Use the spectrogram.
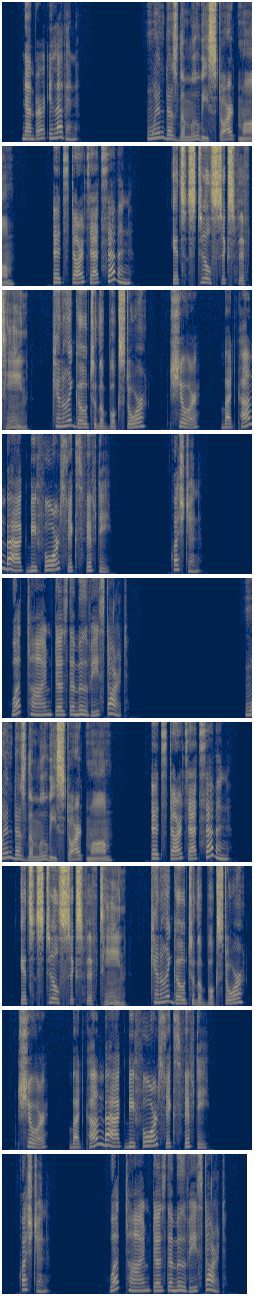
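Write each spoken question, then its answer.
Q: Question. What time does the movie start?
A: At 7.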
